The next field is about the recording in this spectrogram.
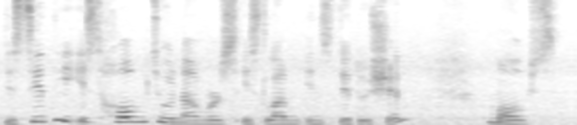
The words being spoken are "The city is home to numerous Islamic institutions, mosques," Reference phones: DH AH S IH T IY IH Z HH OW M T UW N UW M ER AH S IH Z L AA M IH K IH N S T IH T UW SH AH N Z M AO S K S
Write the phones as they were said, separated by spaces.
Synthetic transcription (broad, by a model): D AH S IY T IY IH S HH OW M T UW N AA M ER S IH S L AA M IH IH N S T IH T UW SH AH N M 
